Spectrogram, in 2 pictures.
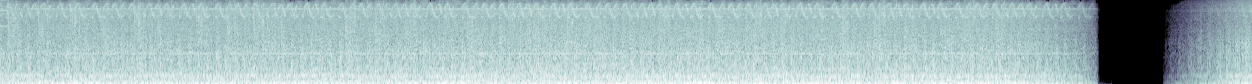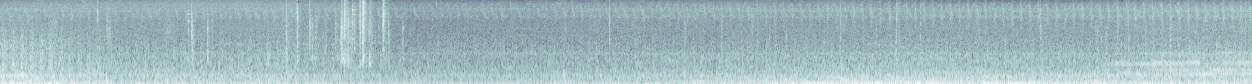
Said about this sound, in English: Skullface's chopper is there.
